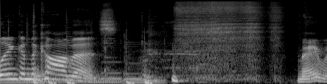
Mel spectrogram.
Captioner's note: laughing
